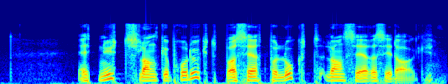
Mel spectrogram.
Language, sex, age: Norwegian, male, 32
